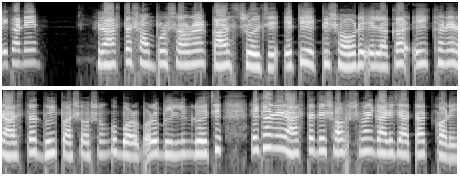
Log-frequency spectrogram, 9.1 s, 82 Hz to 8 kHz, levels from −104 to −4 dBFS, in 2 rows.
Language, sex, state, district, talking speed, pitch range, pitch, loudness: Bengali, female, West Bengal, Dakshin Dinajpur, 175 wpm, 245-285 Hz, 265 Hz, -12 LUFS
